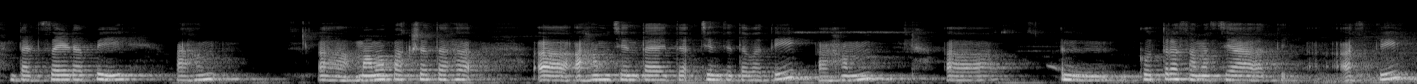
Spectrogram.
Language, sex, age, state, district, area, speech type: Sanskrit, female, 30-45, Andhra Pradesh, East Godavari, urban, spontaneous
